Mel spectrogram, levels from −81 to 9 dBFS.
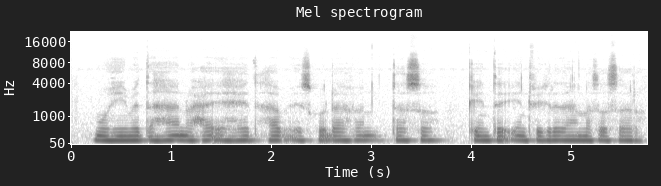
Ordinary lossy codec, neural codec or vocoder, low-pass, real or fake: none; none; none; real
